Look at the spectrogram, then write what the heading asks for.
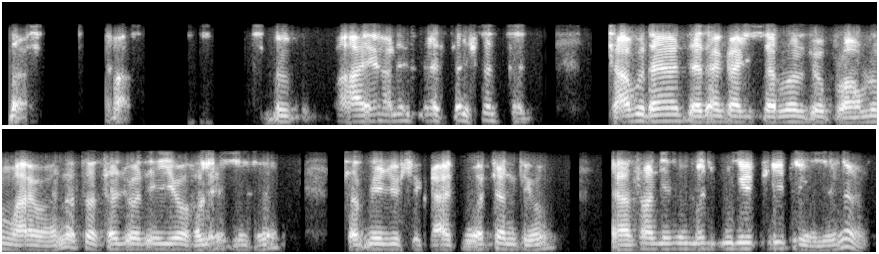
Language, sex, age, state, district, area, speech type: Sindhi, male, 60+, Delhi, South Delhi, urban, conversation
